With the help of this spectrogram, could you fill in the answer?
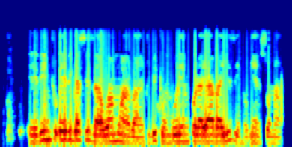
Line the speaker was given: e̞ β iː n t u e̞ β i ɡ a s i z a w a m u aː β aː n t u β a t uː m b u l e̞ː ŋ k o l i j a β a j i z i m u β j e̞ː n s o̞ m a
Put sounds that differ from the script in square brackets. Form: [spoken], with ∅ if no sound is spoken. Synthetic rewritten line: e̞ β iː n t u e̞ β i ɡ a s i z a w a m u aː β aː n t u β [i] t uː m b u l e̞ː ŋ k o l [a] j a β a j i z i m u β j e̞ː n s o̞ m a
